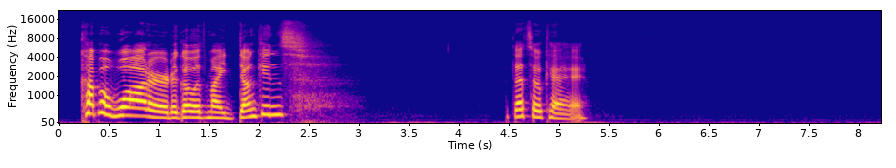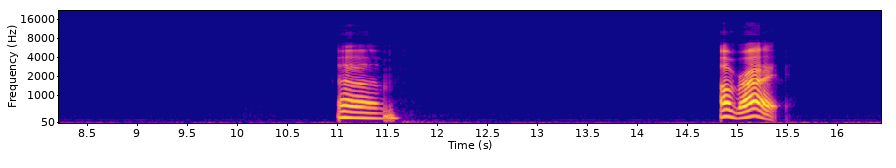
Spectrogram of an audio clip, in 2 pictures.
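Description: A young woman speaks expressively into a close microphone, in short bursts with pauses.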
